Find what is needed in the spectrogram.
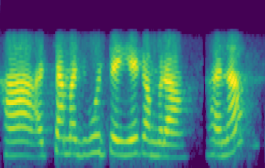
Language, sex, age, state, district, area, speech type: Hindi, female, 60+, Rajasthan, Jaipur, urban, conversation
